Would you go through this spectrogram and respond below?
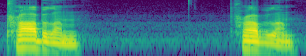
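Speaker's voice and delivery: "Problem" said alone as PROB-luhm; careful word model. Shown as a demonstration. Teacher saying the word so learners find the schwa, careful model. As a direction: dictate "Problem" with a reduced ending, then repeat. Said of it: "I'm going to say the word".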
